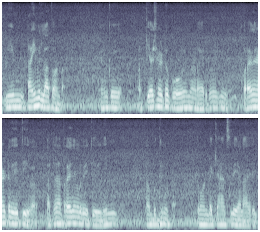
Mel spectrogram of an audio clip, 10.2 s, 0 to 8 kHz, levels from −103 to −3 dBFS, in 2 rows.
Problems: constant background noise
